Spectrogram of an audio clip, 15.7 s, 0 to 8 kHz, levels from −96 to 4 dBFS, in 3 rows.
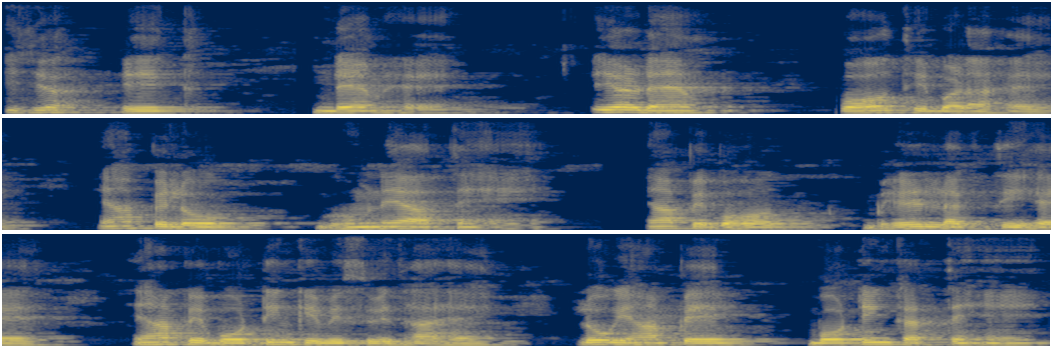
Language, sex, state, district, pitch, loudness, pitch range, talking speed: Hindi, male, Bihar, Lakhisarai, 125 Hz, -16 LUFS, 120-135 Hz, 135 wpm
